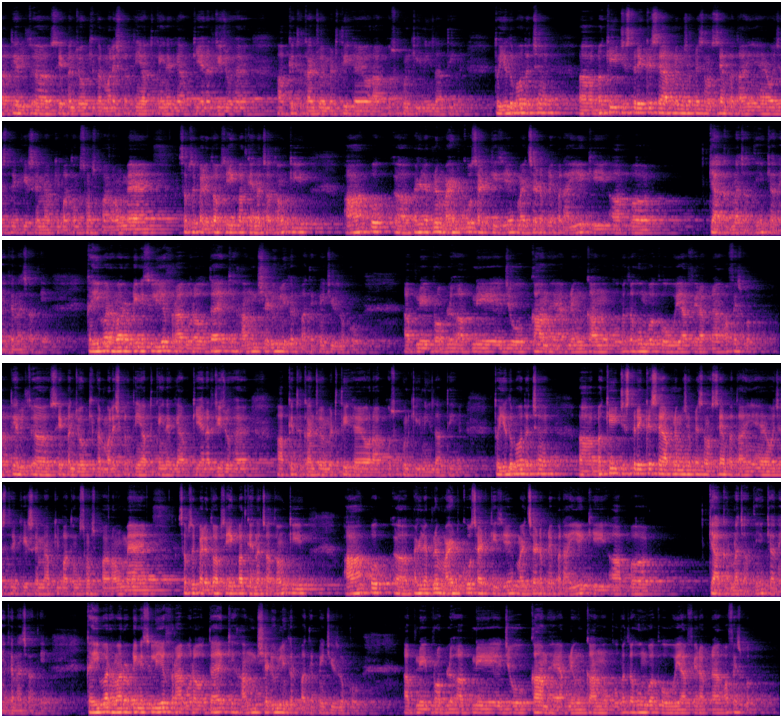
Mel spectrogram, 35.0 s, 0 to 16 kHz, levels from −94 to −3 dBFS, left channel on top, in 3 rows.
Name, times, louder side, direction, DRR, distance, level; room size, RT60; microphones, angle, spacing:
voice 1, 0.0-21.5 22.3-34.6, right 1 dB, 40° right, 3 dB, 0.7 m, -30 dB
9.7 x 8.3 x 2.7 m, 2.1 s
head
